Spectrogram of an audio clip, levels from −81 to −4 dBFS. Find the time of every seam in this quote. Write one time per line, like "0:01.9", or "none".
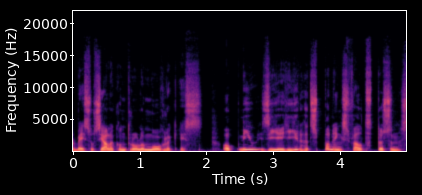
0:02.1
